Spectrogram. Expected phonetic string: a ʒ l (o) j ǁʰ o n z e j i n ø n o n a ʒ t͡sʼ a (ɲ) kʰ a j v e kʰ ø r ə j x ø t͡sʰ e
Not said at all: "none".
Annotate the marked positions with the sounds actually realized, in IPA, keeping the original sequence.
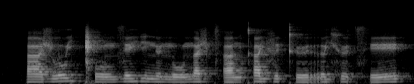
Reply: o, n

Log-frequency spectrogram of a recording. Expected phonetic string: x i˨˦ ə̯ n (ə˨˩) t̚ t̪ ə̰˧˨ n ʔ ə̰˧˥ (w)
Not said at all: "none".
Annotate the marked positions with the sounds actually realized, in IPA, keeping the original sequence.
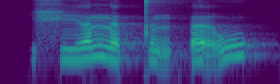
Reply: ə˨˩, w

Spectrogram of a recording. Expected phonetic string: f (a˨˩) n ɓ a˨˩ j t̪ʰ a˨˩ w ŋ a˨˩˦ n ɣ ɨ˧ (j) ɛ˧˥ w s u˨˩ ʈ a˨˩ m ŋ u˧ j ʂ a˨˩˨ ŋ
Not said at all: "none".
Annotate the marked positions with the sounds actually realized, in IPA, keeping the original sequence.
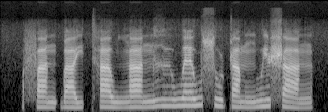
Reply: a˨˩, w

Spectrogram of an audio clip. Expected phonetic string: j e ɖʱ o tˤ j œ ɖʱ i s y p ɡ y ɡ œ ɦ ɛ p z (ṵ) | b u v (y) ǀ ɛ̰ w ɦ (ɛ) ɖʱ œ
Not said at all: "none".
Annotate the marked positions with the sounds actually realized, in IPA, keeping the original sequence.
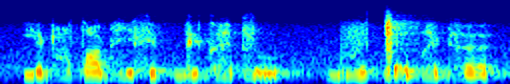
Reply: ṵ, e, ɛ

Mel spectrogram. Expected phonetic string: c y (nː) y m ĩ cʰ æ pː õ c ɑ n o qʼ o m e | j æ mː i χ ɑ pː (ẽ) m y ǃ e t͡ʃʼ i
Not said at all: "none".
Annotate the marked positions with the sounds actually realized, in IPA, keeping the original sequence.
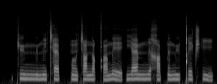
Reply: mː, ẽ

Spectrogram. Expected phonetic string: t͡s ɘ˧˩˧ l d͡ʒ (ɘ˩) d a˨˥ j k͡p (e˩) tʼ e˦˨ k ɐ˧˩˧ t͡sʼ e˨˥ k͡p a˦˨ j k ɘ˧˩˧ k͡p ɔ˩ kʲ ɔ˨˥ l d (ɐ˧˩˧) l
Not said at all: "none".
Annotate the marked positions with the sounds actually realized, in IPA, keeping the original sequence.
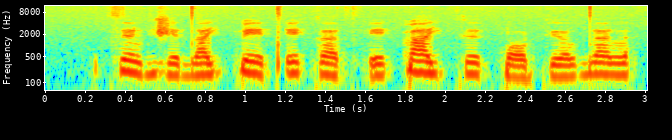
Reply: ɘ˩, e˧˩˧, ɐ˦

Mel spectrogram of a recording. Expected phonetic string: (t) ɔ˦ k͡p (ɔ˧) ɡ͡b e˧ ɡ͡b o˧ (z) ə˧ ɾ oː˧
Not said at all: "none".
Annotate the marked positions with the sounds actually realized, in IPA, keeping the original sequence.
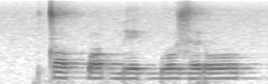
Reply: t, ɔ˧, z

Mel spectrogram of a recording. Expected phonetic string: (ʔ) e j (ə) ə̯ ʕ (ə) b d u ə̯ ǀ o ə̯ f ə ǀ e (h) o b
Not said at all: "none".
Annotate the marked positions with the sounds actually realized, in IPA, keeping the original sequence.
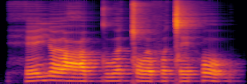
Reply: h, œ, ə, h

